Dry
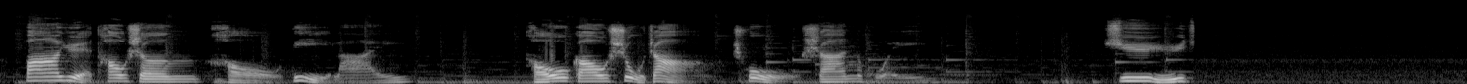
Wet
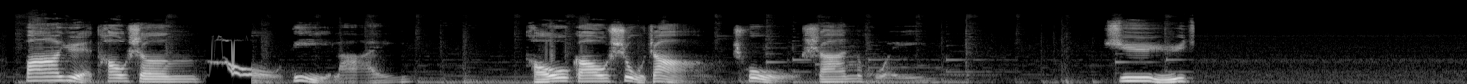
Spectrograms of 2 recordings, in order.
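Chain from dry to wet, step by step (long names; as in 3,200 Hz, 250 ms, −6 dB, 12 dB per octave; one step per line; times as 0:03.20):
0:02.06–0:02.52: three sine waves on the formant tracks
0:03.56–0:04.02: compressor whose output falls as the input rises −37 dBFS, ratio −0.5
level +7 dB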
